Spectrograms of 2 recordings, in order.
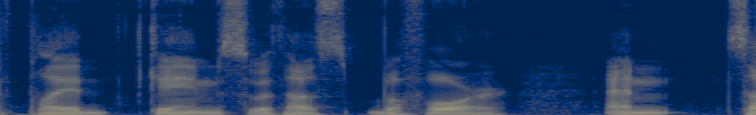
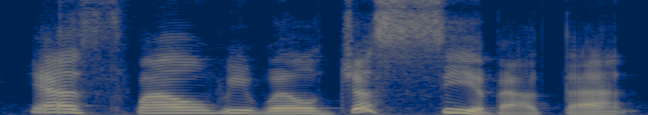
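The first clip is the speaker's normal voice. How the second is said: put-on much higher, childish defiant cat girl; 9 semitones higher than usual. Cat girl refusing the troll's order, high and childish. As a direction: squeak back like a defiant kitten.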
